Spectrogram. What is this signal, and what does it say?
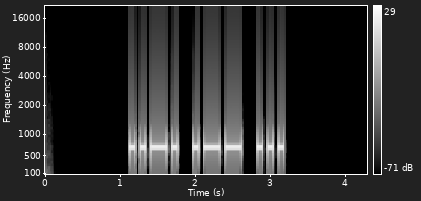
Morse code, heard as a keyed tone, about 17 wpm, 700 Hz. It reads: FWS
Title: USA Call Sign Postfixes - 3 Letters 17wpm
